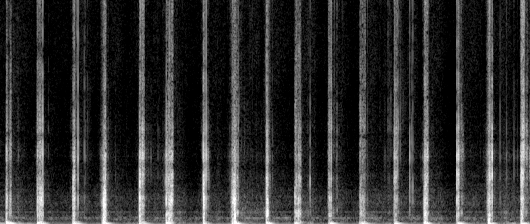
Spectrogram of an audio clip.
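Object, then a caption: Hard foam cylinder scratched with thin crochet hooks. Two thin dark crochet tools scratch and poke the surface of a tall orange hard foam cylinder. Quiet, short, scratchy bursts with bright crinkly edges repeat at a loose, uneven pace of about one per second, each dying away almost at once. A steady low hum sits underneath throughout.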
